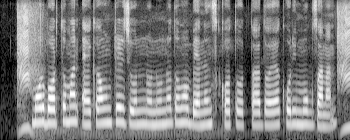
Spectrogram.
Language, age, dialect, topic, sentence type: Bengali, 25-30, Rajbangshi, banking, statement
